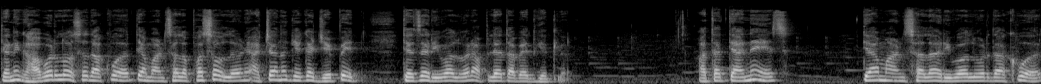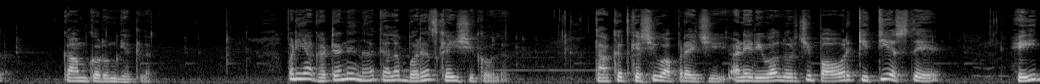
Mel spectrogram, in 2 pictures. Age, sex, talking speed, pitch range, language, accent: 60-79, male, 120 wpm, 150-195 Hz, Marathi, native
